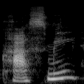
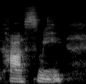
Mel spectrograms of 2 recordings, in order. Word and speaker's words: Kosmi: So, I use an app called Kosmi. I think that's how you pronounce it pronounce it, k o s um m i Kosmi.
